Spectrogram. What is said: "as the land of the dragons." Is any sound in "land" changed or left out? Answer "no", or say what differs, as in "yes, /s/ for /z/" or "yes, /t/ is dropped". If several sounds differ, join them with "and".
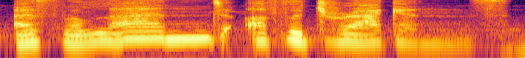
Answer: no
